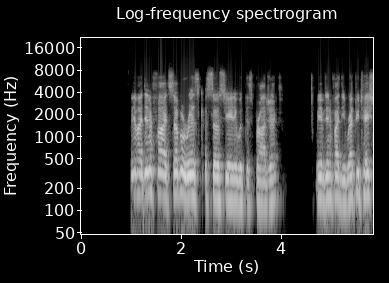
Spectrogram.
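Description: A young man speaks calmly through an online call microphone.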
